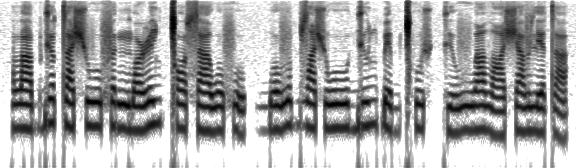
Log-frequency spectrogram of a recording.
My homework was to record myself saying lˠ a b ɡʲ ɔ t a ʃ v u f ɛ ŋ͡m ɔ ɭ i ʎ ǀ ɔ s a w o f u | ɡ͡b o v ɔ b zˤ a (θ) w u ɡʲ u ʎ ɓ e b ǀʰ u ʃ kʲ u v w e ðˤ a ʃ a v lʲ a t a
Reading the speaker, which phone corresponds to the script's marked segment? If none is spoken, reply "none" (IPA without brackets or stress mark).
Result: ʃ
